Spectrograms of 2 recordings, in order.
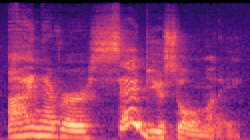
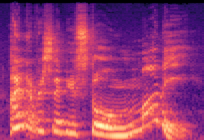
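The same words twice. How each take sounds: First: The word said carries the stress. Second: The word money carries the stress. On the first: It was implied rather than said. "But maybe I implied it in a certain way" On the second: Something other than money was stolen. "well you stole something, but it just it wasn't cash value"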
